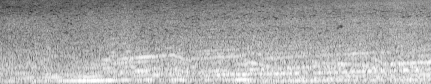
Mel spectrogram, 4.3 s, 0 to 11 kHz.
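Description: Williams Formula 1 car engine in a racing game, heard from the onboard camera during a wet-weather race in Canada, a steady whining drone with rising and falling rev tones held throughout.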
